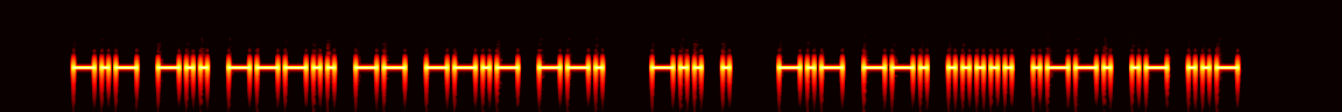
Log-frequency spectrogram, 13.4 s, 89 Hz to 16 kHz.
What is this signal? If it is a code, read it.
Morse code, heard as a keyed tone, about 17 wpm, 700 Hz. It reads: KD8MQG DE KG5PAU
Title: USA Callsign DE Callsign 17wpm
